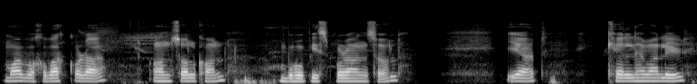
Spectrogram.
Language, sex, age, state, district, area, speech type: Assamese, male, 30-45, Assam, Biswanath, rural, spontaneous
